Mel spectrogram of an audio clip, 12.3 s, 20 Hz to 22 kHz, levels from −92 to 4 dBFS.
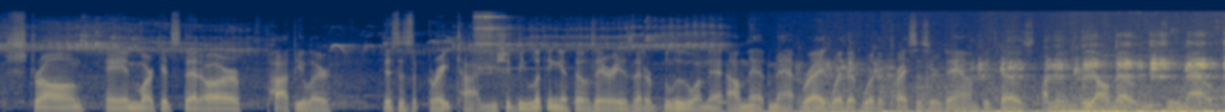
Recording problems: animal sounds; very loud; throughout; 2 dB above the speech
doorbell; loud; at 4.5 s; peak 2 dB above the speech
phone ringing; noticeable; from 10 s on; peak 3 dB below the speech

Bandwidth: 14.5 kHz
